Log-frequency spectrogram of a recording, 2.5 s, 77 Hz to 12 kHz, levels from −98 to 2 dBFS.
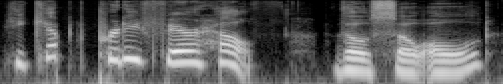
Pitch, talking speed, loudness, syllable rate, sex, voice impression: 230 Hz, 190 wpm, -16 LUFS, 4.4 syllables/s, female, feminine, middle-aged, tensed, powerful, clear, fluent, intellectual, friendly, slightly reassuring, lively, slightly strict, slightly sharp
